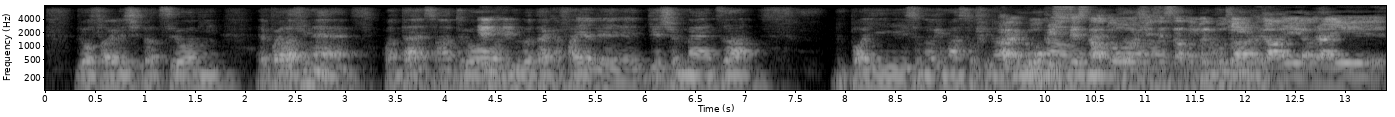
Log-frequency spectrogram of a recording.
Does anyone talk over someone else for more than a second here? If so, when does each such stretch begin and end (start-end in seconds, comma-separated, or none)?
9.5-12.3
